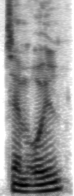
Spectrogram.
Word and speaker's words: Eull: which makes an oi sound. Oh. So, Oil or. Oil or is like the German pronunciation. Tim Oil.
